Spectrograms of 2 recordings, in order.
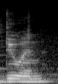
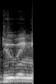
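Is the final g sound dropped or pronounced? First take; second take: dropped; pronounced. First: The word ends with a plain n sound. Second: The word ends with a full ng sound.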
